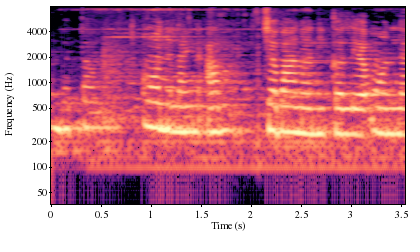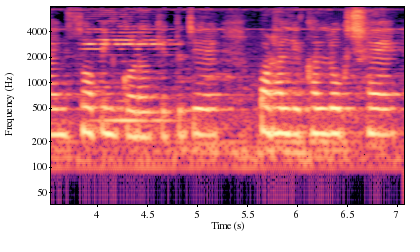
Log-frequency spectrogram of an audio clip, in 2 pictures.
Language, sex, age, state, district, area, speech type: Maithili, female, 18-30, Bihar, Sitamarhi, urban, spontaneous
